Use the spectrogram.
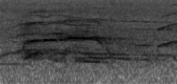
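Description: Water splashes and sloshes as a raft passes on the River Rampage rapids ride at Dollywood, a short, fairly loud rush with faint crowd voices behind it.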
